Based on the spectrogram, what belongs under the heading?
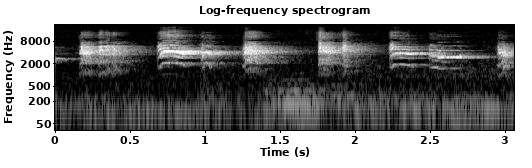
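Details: Lure song of a wambi mini, used to attract birds: short bright chirp bursts about every half second over a low background hum, each burst a cluster of high twittering notes.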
